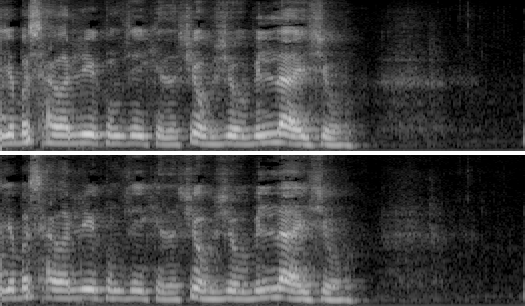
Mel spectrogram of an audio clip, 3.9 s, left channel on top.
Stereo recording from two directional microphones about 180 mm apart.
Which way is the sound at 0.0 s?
50° left (ahead or behind).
